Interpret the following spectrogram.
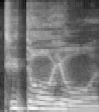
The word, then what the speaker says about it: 들어요: If there's a D bottom consonant, that D does change into L sound. So, 듣다. Because it's a bit harsh to speak, right? To pronounce. So 듣다 infinitive form is totally fine, but when you say 들어요, it's a bit odd. So that's why 들어, it changed to L sound.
